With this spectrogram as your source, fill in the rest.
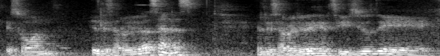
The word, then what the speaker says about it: asanas: Como es sánscrito, el acento en español no interesa tanto. Suena algo así como asanas, y lo puedes escribir con H o sin H.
